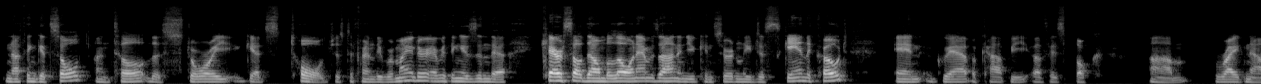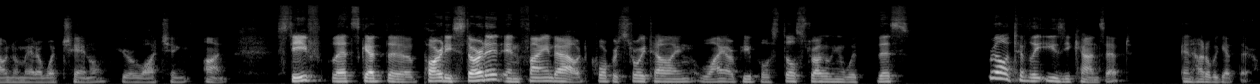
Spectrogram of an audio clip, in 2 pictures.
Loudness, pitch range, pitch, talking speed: -24 LUFS, 120-145 Hz, 130 Hz, 175 wpm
